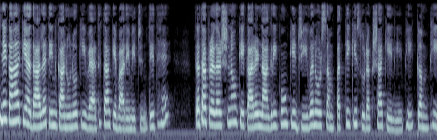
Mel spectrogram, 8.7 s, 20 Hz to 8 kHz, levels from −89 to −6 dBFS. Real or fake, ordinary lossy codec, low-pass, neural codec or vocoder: real; none; 7.2 kHz; none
